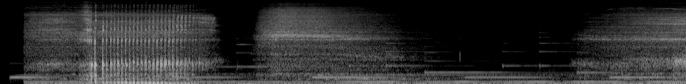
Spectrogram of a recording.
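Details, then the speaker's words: Loud, rattling snores come with each breath in, about two full snores and the start of a third, over soft background music; snoring presented as a possible sign of sleep apnea. "एक रात में आप सैकड़ों बार खर्राटे लेते हैं लेकिन कभी यह नहीं सोचते कि यह कितना खतरनाक है"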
